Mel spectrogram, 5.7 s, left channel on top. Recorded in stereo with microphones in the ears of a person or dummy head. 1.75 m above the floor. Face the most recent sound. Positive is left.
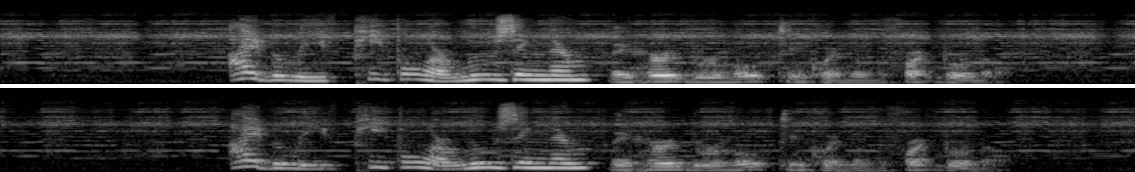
turn(degrees=75)  # may be behind; listen again after turning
